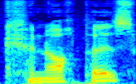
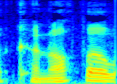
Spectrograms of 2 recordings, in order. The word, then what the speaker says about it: Knopper: Just before this podcast, I treat myself to another one of those knoppers, which I've been actually told now you do pronounce the K. It's not a knopper, it's a knopper.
